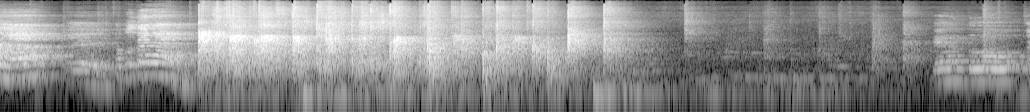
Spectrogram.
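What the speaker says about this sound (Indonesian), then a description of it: "tepuk tangan" A classroom of students claps hands in a burst of quick, close, crisp claps that fade out, with a teacher's voice before and after.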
